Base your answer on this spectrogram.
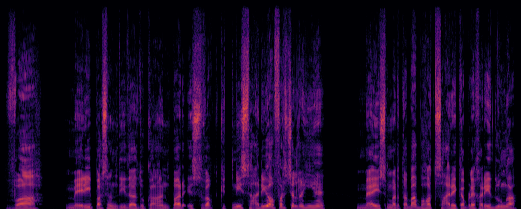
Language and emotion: Urdu, surprised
